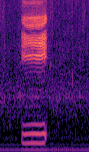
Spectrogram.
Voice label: "yi", Chinese; a, one, whole; number, attributive

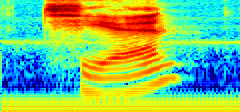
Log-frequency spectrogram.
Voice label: "qian", Chinese

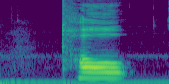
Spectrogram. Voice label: "tou", Chinese

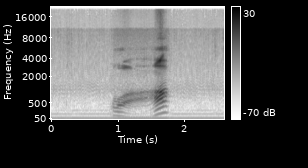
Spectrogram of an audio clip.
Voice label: "wo", Chinese

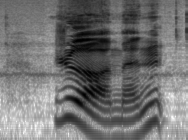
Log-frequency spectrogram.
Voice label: "remen", Chinese

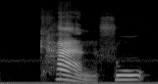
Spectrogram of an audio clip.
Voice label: "kanshu", Chinese

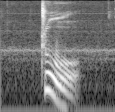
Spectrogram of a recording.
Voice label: "zhu", Chinese; CTCFL; University of Oxford

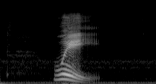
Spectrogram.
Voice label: "wei", Chinese

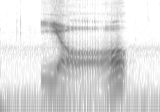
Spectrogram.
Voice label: "you", Chinese

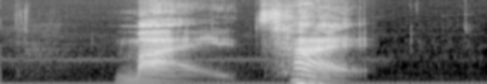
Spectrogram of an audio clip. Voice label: "maicai", Chinese; 买 菜; shop for food; verb-object; Chinese lessons

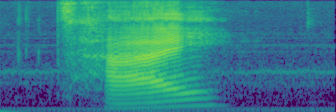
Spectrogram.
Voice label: "cai", Chinese; a moment ago, just; adverb

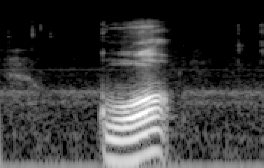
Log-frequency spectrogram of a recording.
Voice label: "guo", Chinese

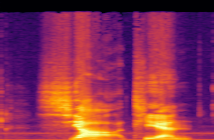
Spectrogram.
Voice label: "xiatian", Chinese; 夏 天; summer; noun

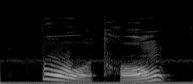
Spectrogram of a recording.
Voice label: "butong", Chinese

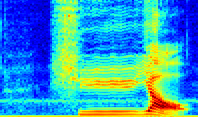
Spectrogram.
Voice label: "xuyao", Chinese; Chinese lessons

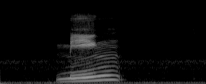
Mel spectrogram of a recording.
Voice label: "ming", Chinese

